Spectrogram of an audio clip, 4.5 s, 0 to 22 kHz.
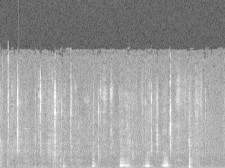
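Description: Faint clicks and light taps of small carburettor parts handled in the fingers as a gasket is slotted onto the top assembly of a Villiers S10 carburettor, with a few soft low bumps in the second half.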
